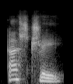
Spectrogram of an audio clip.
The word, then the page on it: ashtray: Indian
